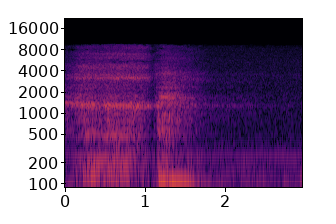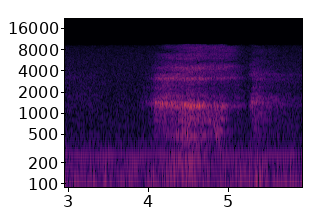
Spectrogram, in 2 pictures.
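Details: Two low, breathy snores with a brief snort over steady room noise; snoring during sleep.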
